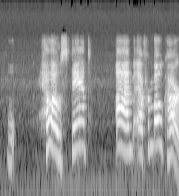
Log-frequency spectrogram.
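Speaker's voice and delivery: tiny gnome voice, very high pitch. Voicing a little gnome in a hanging cage greeting the players: voicing a little gnome. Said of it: "see a little gnome who's whistling a song".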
